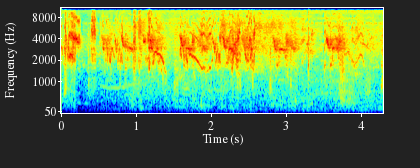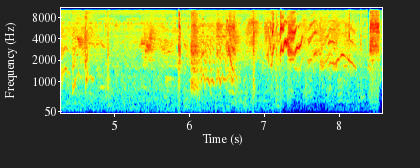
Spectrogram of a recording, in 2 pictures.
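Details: Budgerigar group whose calls are meant to stimulate breeding: rapid twittering and squeaky warbles with rising and falling chirps, some louder squawks, and a rustling texture underneath.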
